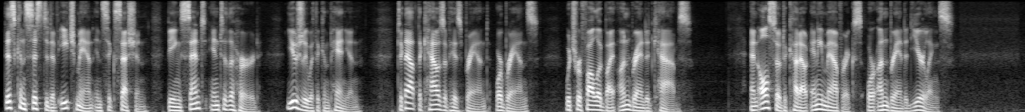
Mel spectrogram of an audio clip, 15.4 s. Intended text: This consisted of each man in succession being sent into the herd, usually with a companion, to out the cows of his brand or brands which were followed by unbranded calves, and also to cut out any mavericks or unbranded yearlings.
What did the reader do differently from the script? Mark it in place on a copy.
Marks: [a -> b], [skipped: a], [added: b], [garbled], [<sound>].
This consisted of each man in succession being sent into the herd, usually with a companion, to out the cows of his brand or brands which were followed by unbranded calves, and also to cut out any mavericks or unbranded yearlings.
